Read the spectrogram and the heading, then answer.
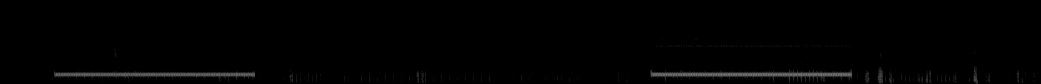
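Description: An outgoing phone call rings unanswered. Two long, steady, low buzzing ringback tones of about two seconds each are separated by a longer quiet gap, with faint background noise between them.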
